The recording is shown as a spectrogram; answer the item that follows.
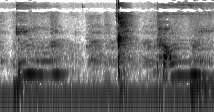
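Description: A single sharp snap a little past halfway, over soft background guitar music.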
